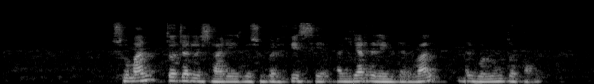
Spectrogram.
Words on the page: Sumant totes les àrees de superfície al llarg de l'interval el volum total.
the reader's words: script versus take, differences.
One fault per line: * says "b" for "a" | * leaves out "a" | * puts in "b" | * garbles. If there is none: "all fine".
all fine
